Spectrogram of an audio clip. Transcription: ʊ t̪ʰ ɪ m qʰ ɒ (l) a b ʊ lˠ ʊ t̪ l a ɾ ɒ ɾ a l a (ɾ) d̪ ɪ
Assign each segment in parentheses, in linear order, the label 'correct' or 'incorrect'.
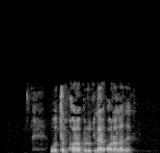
incorrect: ɾ, incorrect: none

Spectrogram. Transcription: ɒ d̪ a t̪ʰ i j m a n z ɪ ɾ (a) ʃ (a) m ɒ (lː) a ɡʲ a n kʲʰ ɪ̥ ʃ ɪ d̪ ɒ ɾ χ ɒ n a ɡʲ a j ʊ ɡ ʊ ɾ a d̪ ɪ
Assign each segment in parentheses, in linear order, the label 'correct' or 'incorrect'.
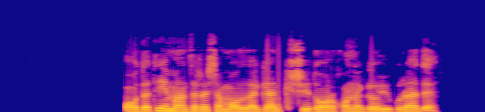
correct, correct, correct

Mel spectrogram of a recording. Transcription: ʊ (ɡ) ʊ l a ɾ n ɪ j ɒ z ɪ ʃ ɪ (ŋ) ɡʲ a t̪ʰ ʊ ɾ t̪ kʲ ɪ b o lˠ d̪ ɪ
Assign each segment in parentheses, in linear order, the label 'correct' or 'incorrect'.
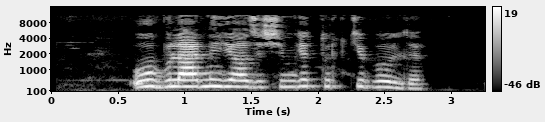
incorrect: b, incorrect: m

